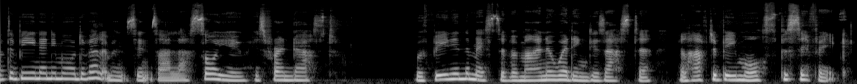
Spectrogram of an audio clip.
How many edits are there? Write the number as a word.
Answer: one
